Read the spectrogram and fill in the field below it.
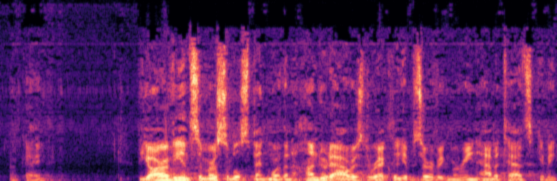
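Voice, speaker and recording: Here a man speaks at a medium pitch with a dark, mellow tone. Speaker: expedition scientist presenter. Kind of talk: presentation to students with interpreter. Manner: fast.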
